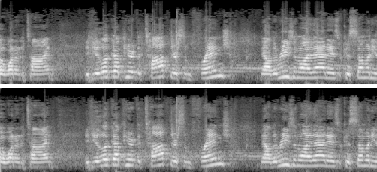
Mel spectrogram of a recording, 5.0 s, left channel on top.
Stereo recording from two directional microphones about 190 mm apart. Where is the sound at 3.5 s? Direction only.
5° left (ahead or behind).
